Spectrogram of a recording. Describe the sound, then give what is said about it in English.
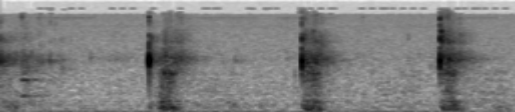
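Three crisp finger snaps from an audience snapping their fingers together to a beat land roughly one per second and slightly quickening, each a sharp bright crack over a faint hiss with no talking. “How many of you guys can snap your fingers?”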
